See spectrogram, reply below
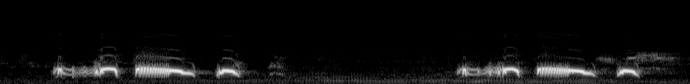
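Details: Two repeated cooing phrases from a spotted dove in the chiêu and thúc styles, about three seconds of quiet between, each with soft intro, short coo, long buzzy coo and brief closing note.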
